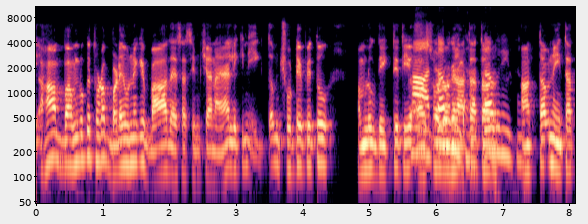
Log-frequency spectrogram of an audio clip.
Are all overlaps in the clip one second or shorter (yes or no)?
no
